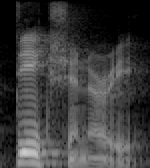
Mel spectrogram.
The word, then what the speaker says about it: dictionary: et des canaries ok l'accent tonique il est ici première syllabe dictionary look étape nda dictionary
